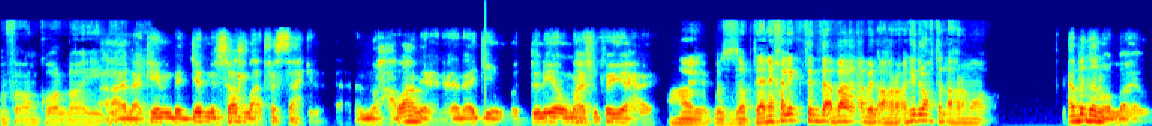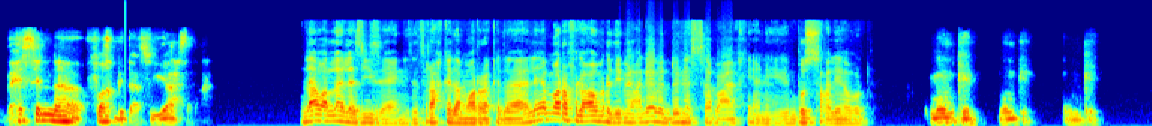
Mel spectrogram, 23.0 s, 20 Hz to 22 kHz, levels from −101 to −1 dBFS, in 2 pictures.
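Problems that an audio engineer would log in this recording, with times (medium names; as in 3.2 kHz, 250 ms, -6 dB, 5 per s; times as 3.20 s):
4.85 s: pop -9 dBFS
12.77 s: pop -13 dBFS
17.70–18.85 s: clipped -20.5 dBFS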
